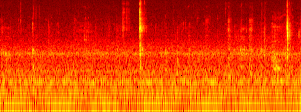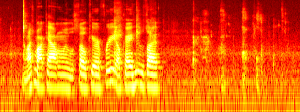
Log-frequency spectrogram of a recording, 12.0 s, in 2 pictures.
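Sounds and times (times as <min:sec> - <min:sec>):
soft mouth clicks chewing: 0:01.8 - 0:06.6.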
